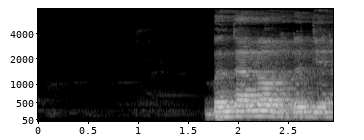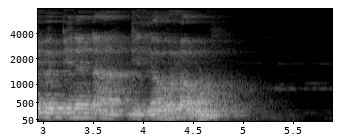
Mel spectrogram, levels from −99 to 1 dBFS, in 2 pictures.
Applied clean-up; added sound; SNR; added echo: none; none; none; reverberation time 1.0 s.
